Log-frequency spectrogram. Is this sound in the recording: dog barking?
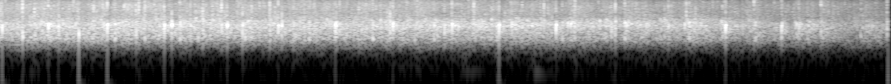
no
